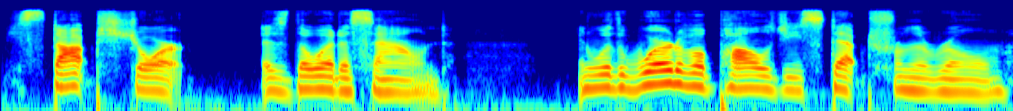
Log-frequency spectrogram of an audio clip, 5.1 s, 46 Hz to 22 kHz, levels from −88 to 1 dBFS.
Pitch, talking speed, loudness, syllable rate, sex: 155 Hz, 215 wpm, -20 LUFS, 5.8 syllables/s, female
